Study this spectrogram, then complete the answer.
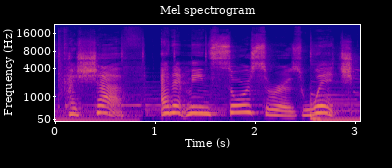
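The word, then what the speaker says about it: כָּשַׁף: So if we go to the Blue Letter Bible, that word for sorcerers is H3784 and it's pronounced kashef, and it means sorcerers, witch, or witchcraft.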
